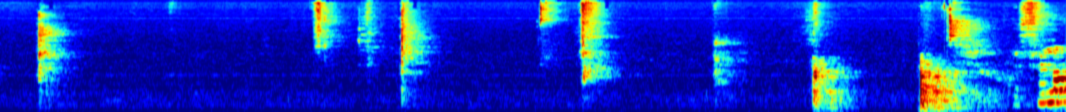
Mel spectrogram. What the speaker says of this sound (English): let me put some more cards down to get more in this situation for you.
